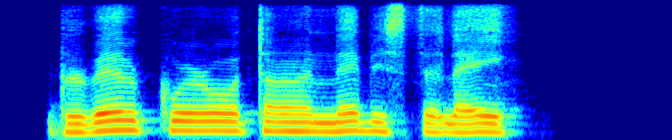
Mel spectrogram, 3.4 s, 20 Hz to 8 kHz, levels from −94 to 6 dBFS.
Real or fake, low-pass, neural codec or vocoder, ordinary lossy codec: fake; 7.2 kHz; codec, 16 kHz, 0.5 kbps, FunCodec, trained on Chinese and English, 25 frames a second; Opus, 64 kbps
